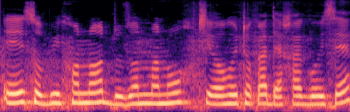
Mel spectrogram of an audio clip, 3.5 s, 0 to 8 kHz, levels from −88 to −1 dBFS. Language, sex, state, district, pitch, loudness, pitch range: Assamese, female, Assam, Sonitpur, 240 Hz, -12 LUFS, 225-260 Hz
